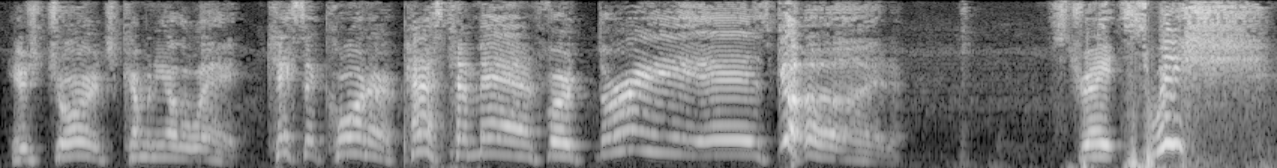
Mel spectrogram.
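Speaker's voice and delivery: play-by-play building to a drawn-out shout; live play-by-play. Real, not acted. Commentator calls a made three, building excited play-by-play.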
